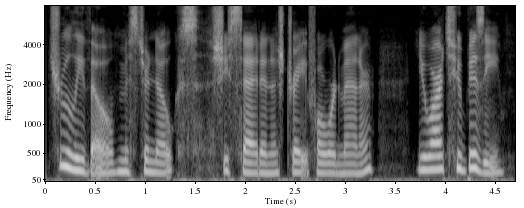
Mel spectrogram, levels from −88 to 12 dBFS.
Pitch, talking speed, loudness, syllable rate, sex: 190 Hz, 180 wpm, -17 LUFS, 5.2 syllables/s, female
